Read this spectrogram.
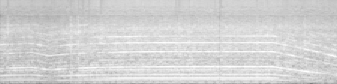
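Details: Vacuum with no-power complaint: motor whine sags in pitch, holds, then drops again as the wand is pushed forward and pulled back; power cutting in and out at the wand connection.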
